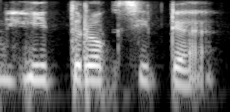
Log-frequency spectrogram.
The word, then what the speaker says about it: hidroksida: disini dibacanya adalah ion hidroksida Jadi bukan oksigen hidrogen enggak soha Bacanya adalah hidroksida baoh2 kali barium hidroksida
